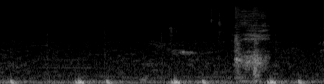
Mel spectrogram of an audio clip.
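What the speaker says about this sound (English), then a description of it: "I really hate that heartbeat beeping sound" A heartbeat sound effect plays during an archery broadcast of a women's recurve team event: a slow, steady double-thump pulse, low and regular, with a brief burst of crowd or background noise partway through.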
